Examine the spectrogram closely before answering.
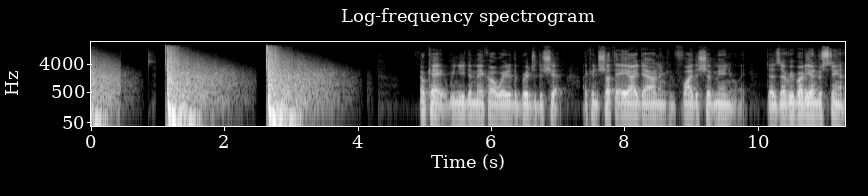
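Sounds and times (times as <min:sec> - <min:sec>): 
gunfire from pistols and rifles: 0:00.0 - 0:04.0
speech: 0:05.0 - 0:11.3.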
